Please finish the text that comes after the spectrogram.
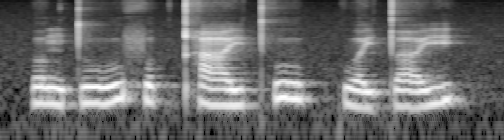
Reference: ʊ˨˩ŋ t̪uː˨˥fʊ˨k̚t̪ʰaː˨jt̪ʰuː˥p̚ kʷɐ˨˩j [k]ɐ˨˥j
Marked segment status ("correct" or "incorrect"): incorrect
